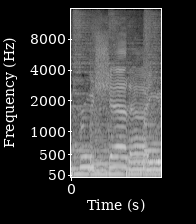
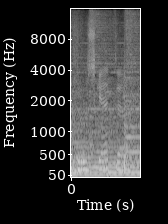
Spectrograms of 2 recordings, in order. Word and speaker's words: bruschetta: Although you were born and raised to pronounce it bruschetta, you're wrong. Just know that it is actually bruschetta.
